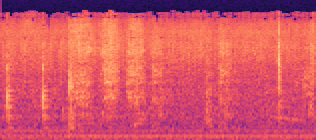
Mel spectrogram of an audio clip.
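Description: A file rasps against the cherry wood sides of a guitar body being hand-finished at the Martin Guitar Company factory in Nazareth, Pennsylvania, in a series of uneven, gritty strokes, with a steady low machine hum running underneath and no talking.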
